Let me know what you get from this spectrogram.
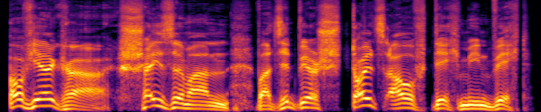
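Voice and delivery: put-on drawn-out, high-pitched drunken toast; tipsy giant. A narrator's reading. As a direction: toast her proudly, drunk and slow. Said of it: "deutlich angetrunkener Hühne". (angetrunkener, gedehnter Trinkspruch)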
